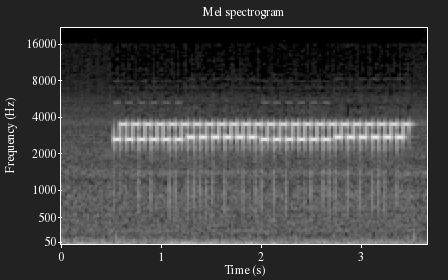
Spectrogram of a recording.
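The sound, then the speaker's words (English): A telephone rings loudly and steadily for about three seconds, a rapid trilling electronic bell with a fast pulsing warble, starting abruptly and then cutting off. No one speaks. “Supermom answering the baby, door, and phone at the same time.”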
